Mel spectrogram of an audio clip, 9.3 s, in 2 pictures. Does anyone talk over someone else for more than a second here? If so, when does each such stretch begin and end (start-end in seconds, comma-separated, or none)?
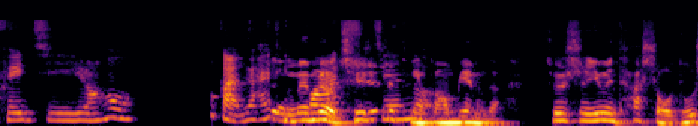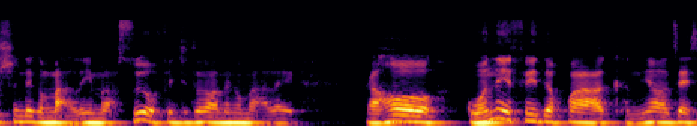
1.7-3.0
